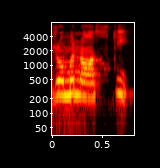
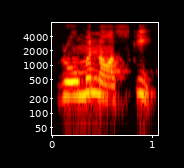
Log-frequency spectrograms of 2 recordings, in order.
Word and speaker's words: Romanowsky: The pronunciation is Romanowsky. Romanowsky.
